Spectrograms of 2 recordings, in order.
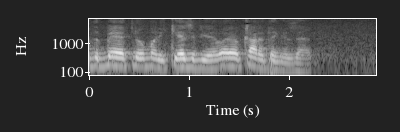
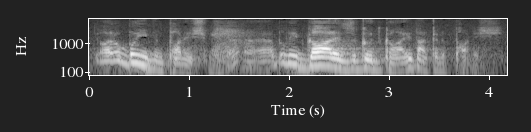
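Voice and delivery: mocking modern believer; 6 semitones lower than usual. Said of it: "You have modern people like that".

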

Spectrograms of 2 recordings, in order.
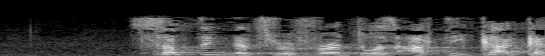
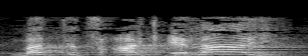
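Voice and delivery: raised, loud and slow, landing on "elai"; God addressing Moses; 6 semitones higher, 5 dB louder, slower than usual. Acted. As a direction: proclaim it emphatically, weighting "elai". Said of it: "So God tells Moshe".

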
